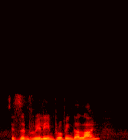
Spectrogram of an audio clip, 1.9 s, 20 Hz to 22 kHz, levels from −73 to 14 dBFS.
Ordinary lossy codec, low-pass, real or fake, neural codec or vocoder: Opus, 64 kbps; 7.2 kHz; real; none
